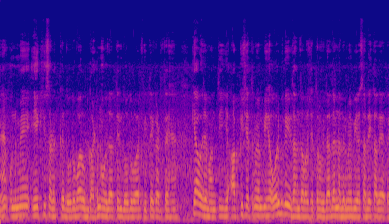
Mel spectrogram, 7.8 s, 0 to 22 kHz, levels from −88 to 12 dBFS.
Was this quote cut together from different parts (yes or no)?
no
